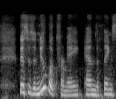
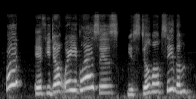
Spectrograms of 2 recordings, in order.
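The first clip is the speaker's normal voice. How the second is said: cheeky answer; 7 semitones higher, slower than usual. Acted. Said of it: "I answered".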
